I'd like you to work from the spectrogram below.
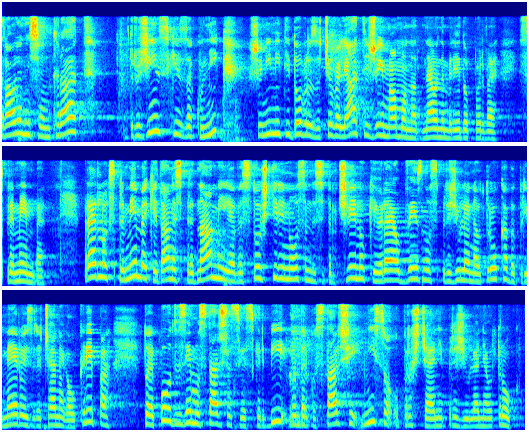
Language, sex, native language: Slovenian, female, Slovenian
